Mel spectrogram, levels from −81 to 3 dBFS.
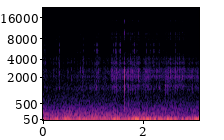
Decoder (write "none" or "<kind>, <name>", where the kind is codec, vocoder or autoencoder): none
